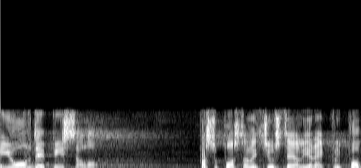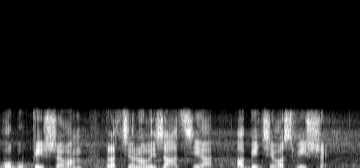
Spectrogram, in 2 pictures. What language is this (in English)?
Serbian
